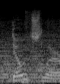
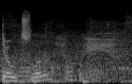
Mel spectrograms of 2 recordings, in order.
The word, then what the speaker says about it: Dotzler: and say you know we all say dotler around Omaha people say dotler this family pronounces it doler if you'd like a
